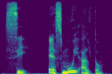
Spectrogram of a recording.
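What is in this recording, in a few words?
Spanish, male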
